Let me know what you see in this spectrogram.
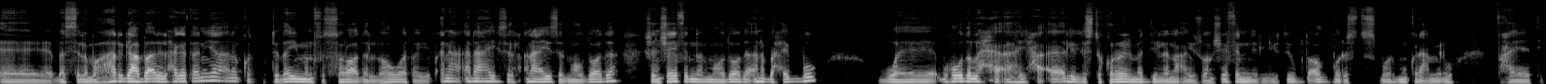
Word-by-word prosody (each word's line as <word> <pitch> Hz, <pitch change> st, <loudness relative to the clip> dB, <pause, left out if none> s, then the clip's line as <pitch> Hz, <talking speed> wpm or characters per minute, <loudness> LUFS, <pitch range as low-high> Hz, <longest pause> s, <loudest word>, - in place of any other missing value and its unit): آآ، 95 Hz, -3 st, -2 dB
بس 105 Hz, +5 st, -3 dB
لمّا 105 Hz, +1 st, 0 dB
هارجع 140 Hz, -2 st, +7 dB
بقى 135 Hz, +1 st, +6 dB
للحاجة 135 Hz, +1 st, +3 dB
تانية 165 Hz, +5 st, 0 dB
أنا 150 Hz, -, -2 dB
كنت 115 Hz, -4 st, -8 dB
دايمًا 120 Hz, +1 st, +4 dB
في 100 Hz, -, -9 dB
الصراع 110 Hz, +3 st, 0 dB
ده 105 Hz, 0 st, -4 dB
اللي 95 Hz, 0 st, -4 dB
هو 110 Hz, +2 st, 0 dB
طيب 95 Hz, -5 st, -8 dB
أنا 140 Hz, -2 st, -1 dB
أنا 140 Hz, 0 st, +3 dB
عايز 135 Hz, -4 st, -1 dB
ال 105 Hz, +2 st, -9 dB
أنا 130 Hz, +1 st, +3 dB
عايز 125 Hz, -2 st, +2 dB
الموضوع 100 Hz, +4 st, +1 dB
ده 145 Hz, +5 st, 0 dB, 0.2 s
عشان 105 Hz, -, 0 dB
شايف 130 Hz, +4 st, +3 dB
إن 120 Hz, -3 st, +3 dB
الموضوع 110 Hz, +2 st, +1 dB
ده 115 Hz, 0 st, -1 dB
أنا 130 Hz, -, +4 dB
باحبه 130 Hz, +8 st, 0 dB, 0.6 s
و 105 Hz, +2 st, +1 dB, 0.5 s
وهو 140 Hz, +5 st, +5 dB
ده 140 Hz, -, +4 dB
اللي 130 Hz, -1 st, +5 dB
ه -, -, -2 dB
هيحقق 110 Hz, +2 st, -1 dB
لي 130 Hz, -2 st, +2 dB
الاستقرار 115 Hz, +3 st, +1 dB
المادي 110 Hz, -1 st, +1 dB
اللي 100 Hz, 0 st, -1 dB
أنا 100 Hz, 0 st, 0 dB
عايزه، 90 Hz, -3 st, -5 dB
أنا 85 Hz, -, -5 dB
شايف 115 Hz, +4 st, -3 dB
إن 105 Hz, -3 st, +2 dB
اليوتيوب 95 Hz, +3 st, -6 dB
ده -, -, 0 dB
أكبر 110 Hz, -2 st, -4 dB
استثمار 105 Hz, +2 st, -7 dB
ممكن 105 Hz, 0 st, -2 dB
أعمله 95 Hz, +4 st, -3 dB, 0.4 s
في -, -, -11 dB
حياتي، 95 Hz, -1 st, -5 dB
110 Hz, 210 wpm, -24 LUFS, 100-130 Hz, 0.6 s, هارجع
